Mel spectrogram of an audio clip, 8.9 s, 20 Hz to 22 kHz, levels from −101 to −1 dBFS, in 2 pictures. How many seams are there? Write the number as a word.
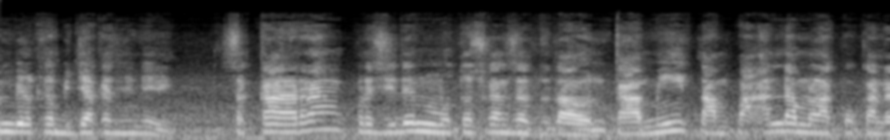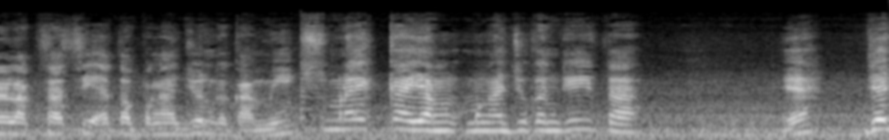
one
